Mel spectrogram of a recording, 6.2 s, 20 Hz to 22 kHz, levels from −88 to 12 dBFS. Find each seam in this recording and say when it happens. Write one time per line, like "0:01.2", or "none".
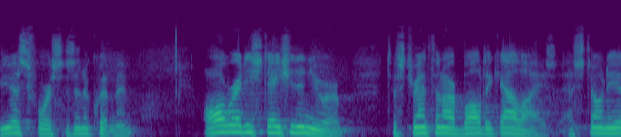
none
